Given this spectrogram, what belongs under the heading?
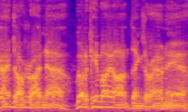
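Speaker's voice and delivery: gruff, rough orc voice. While playing a game, the speaker voices their character in an Uruk-hai voice. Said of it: "It's the only voice I can do".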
